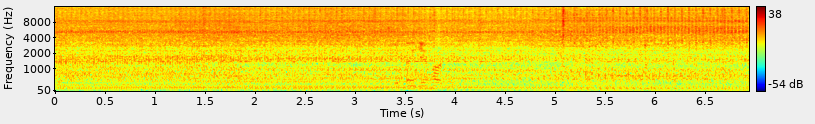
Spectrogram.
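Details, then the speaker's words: Fiat 126p carbureted engine started on petrol, then switching over to lamp kerosene: uneven idle with irregular coughs and sputters over a loud chugging beat, stumbling but staying running. Owner hopes it will smooth out once warm. Rough sputtering idle. "chodzić prycha ale dalej idzie może jak się rozgrzeje to pójdzie"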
